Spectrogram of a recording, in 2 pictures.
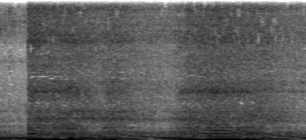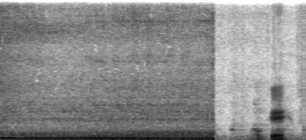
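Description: Small two-stroke chainsaw revved twice, its pitch climbing and falling back each time, then left idling steadily. The sound cuts off abruptly near the end.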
